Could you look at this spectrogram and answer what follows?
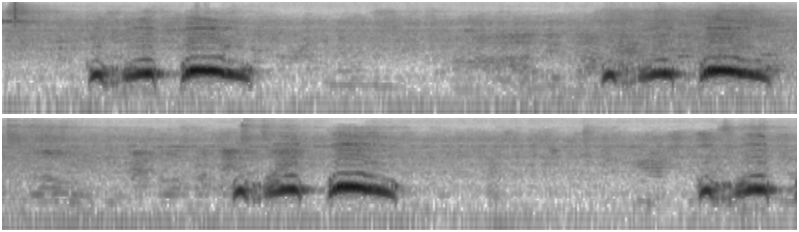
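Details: Luring song of a spotted dove (tekukur) to coax other doves into answering: four soft, hollow cooing phrases, each a couple of short notes followed by a longer swelling coo, spaced roughly every three seconds, with low background rumble.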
